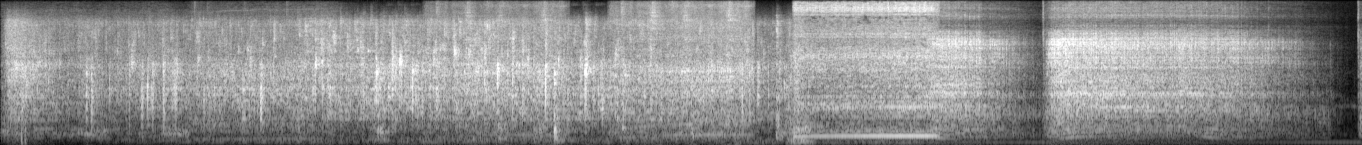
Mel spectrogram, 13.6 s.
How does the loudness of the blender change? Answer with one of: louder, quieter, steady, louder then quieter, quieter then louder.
louder.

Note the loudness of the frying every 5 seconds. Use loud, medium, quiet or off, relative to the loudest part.
loud, loud, off.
